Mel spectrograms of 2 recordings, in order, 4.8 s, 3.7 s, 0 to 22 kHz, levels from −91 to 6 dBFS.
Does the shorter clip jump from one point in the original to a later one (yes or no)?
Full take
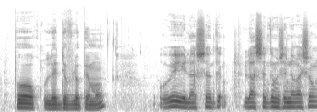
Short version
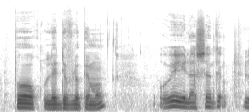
no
